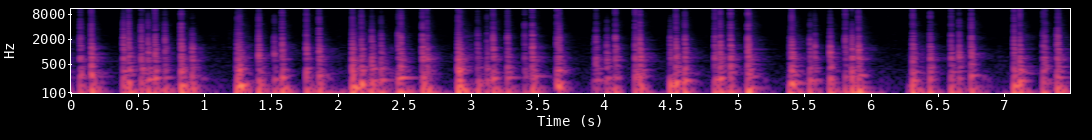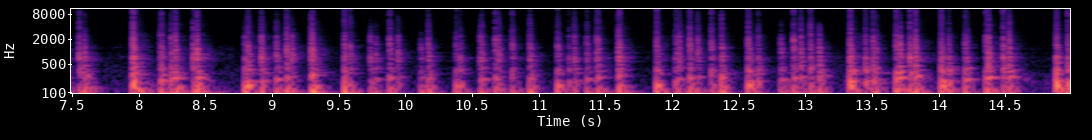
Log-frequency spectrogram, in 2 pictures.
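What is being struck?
Clear plastic cosmetic box.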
